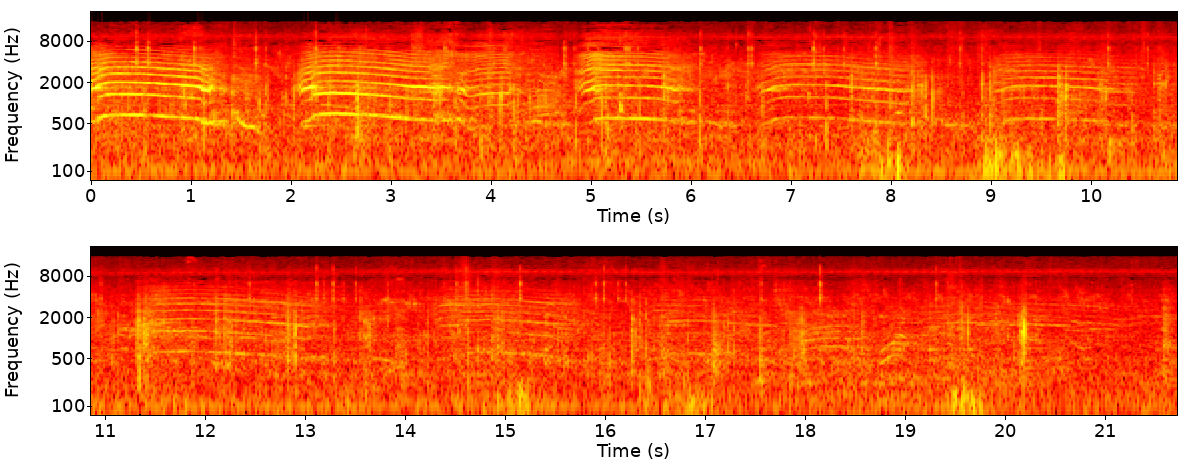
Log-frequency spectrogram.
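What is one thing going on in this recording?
Footsteps crunch on a dirt road.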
